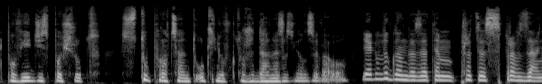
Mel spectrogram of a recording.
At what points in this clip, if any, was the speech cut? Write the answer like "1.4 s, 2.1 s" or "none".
2.8 s, 3.5 s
